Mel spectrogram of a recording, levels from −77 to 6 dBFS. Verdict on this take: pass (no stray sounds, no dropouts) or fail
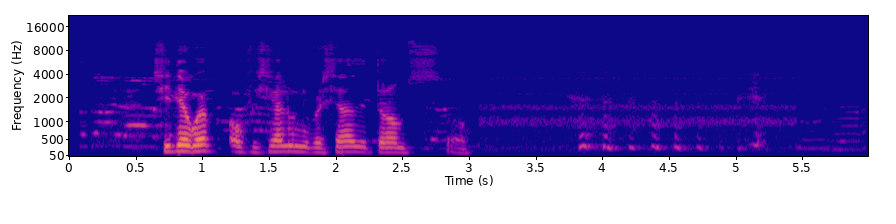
fail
